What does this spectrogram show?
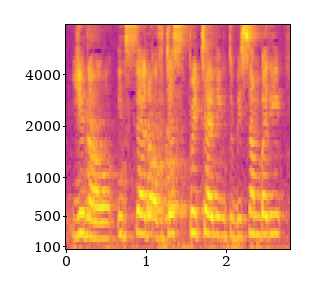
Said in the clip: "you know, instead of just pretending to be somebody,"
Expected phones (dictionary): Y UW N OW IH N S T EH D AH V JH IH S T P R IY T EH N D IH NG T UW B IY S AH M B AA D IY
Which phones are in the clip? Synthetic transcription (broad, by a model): Y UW N OW IH N S T EH D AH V JH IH S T P R IY T EH N D IH NG T UW B IY S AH M B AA D IY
